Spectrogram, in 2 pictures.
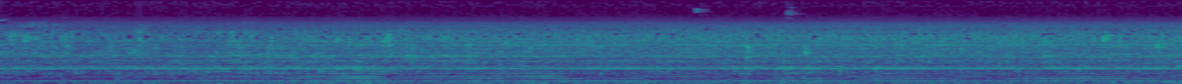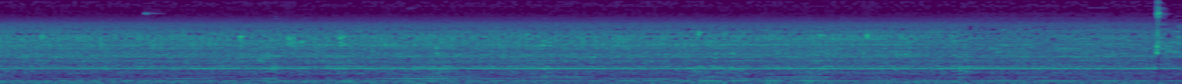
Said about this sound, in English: I'm filling up the bucket.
